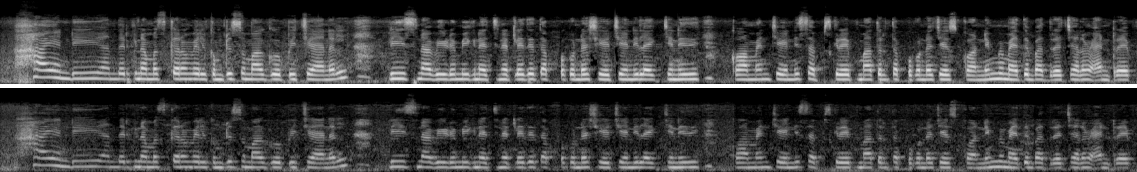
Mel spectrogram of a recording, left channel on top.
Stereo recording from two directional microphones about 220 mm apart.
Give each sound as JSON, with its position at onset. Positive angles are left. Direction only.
{"t": 0.2, "sound": "a woman's voice", "side_deg": 25}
